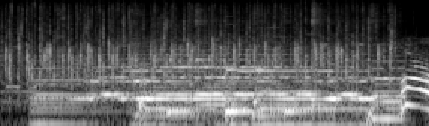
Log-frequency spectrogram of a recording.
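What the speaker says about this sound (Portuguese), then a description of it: "Uma salva de palmas," Guests at an engagement and birthday party applaud, the clapping spread over a loud background of music with sustained tones, continuing for several seconds.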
